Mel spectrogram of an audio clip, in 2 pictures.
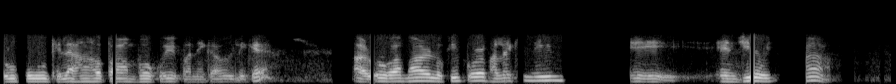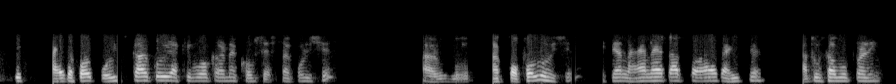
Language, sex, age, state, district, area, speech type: Assamese, male, 60+, Assam, Lakhimpur, rural, conversation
